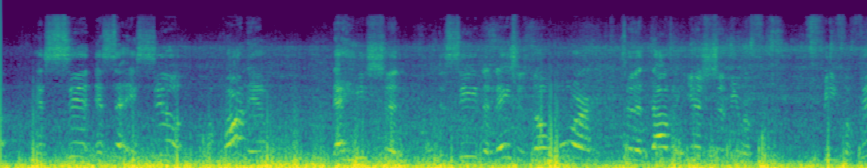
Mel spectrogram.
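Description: Men's voices speaking, too unclear for the recogniser to catch, over a steady heavy low rumble.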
